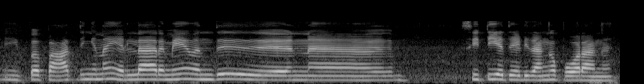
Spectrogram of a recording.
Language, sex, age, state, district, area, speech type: Tamil, female, 30-45, Tamil Nadu, Tiruvarur, rural, spontaneous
